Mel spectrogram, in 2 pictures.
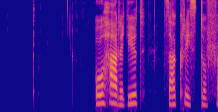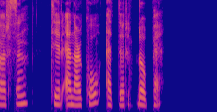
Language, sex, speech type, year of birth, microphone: Norwegian, female, read, 1989, Shure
